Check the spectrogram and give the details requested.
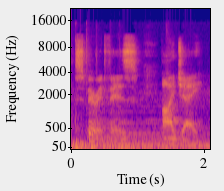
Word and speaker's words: Spirit Visage: It's pronounced Spirit Viz, IJ.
